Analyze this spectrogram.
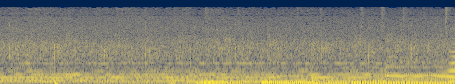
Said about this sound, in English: Let's give the Lord a big round of applause for all these people.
